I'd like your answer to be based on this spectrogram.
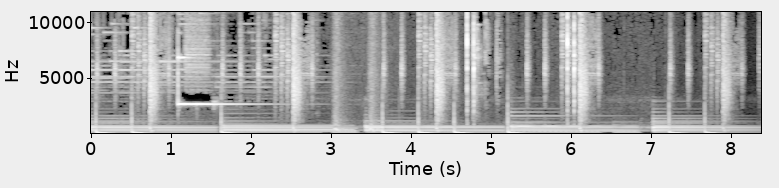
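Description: A bright ding-dong notification bell chimes again and again in a loud, ringing pattern of struck tones that overlap and decay, with no voices.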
